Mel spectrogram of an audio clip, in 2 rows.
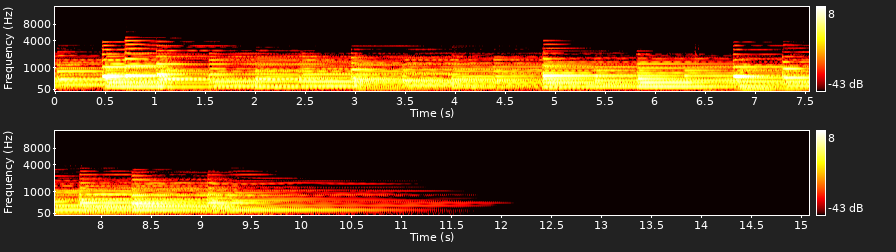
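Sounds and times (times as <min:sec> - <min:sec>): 
reflective music: 0:00.0 - 0:12.0.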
